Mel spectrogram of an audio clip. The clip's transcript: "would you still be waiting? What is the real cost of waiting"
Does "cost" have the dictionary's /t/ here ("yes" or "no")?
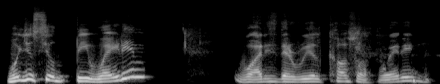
no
